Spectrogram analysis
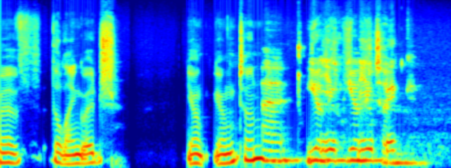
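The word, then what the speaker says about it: Yup'ik: Yungtun? Yupik. It's actually Yupik, because when you say Yuchtun, you're saying in Yupik. So it's like an incomplete.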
